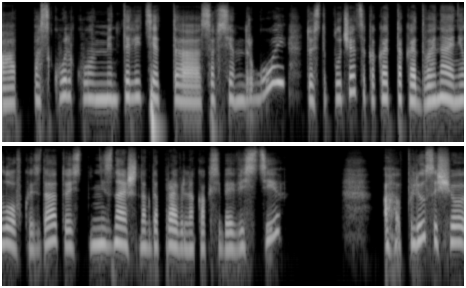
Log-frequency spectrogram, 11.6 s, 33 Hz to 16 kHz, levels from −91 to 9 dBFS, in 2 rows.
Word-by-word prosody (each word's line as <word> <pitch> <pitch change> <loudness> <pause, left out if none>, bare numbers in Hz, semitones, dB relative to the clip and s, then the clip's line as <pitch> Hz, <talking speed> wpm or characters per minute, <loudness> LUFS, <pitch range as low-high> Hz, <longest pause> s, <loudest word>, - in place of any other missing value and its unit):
А 185 +1 +1 0.2
поскольку 230 +2 -2
менталитет-то 220 - 0
совсем 220 -1 +1
другой, 390 - -2 0.3
то - - -2
есть 210 - +1
это - - -12
получается 260 +6 +2
какая-то 225 0 -2
такая 215 -2 +2
двойная 210 +4 +1
неловкость, 195 -4 -4
да, 230 +4 +2
то 195 - -6
есть 195 - -1
не 210 +1 -4
знаешь 210 0 +6
иногда 190 0 -4
правильно, 185 -5 0
как - - -6
себя 175 -1 -3
вести 230 - +1 1.3
А, - - +1
плюс 245 +6 +1
ещё 230 -1 +6
215 Hz, 135 wpm, -24 LUFS, 195-230 Hz, 1.3 s, знаешь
